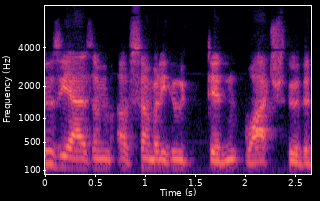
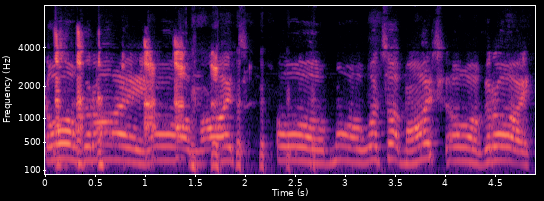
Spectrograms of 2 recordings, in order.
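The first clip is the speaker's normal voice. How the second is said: mocking fake Australian accent, pitched much higher; bad Australian accent; 10 semitones higher, slower than usual. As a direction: ham up a bogus Aussie accent to tease a friend. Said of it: "bullshit Australian accent".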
